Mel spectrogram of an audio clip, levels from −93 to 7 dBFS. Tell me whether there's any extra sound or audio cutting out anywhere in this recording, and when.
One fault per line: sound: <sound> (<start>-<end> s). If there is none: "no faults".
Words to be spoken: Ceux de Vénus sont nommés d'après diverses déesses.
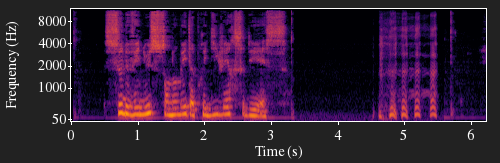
sound: laugh (4.5-5.5 s)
